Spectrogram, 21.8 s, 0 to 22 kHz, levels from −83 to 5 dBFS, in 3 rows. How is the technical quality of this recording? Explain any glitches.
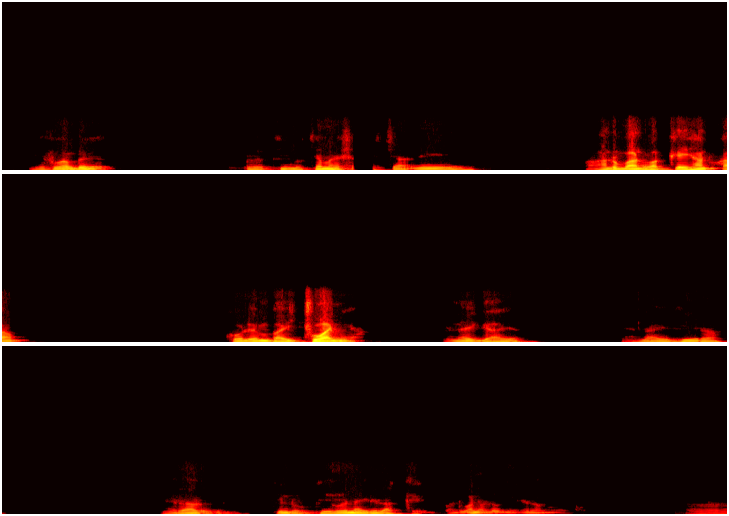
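There is one audible glitch, a short gap in the speech early on. The AMR-wideband (HD Voice) coding sounds clean, which fits its top rate of about 23.85 kbit/s.

Playback stall, 3.51 to 3.72 s: the player likely ran out of data or was blocked, so the speech drops to silence for about 0.21 s, then continues.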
